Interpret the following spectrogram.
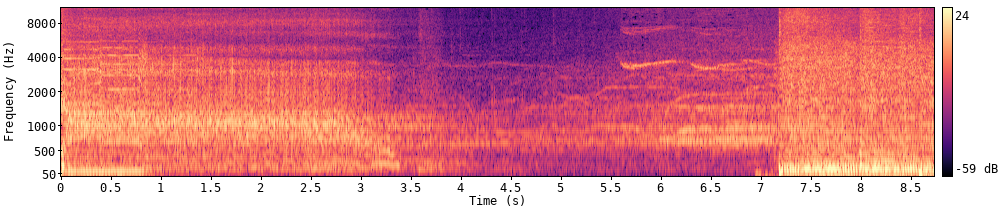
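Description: A live heavy metal band's distorted guitars and bass cut out about a second in, leaving a festival crowd cheering and yelling, which fades to a lull. Near the end the band crashes back in with loud, heavy low guitar and bass.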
